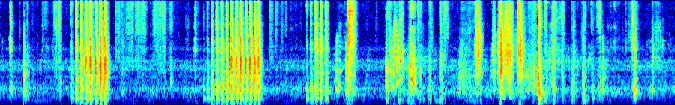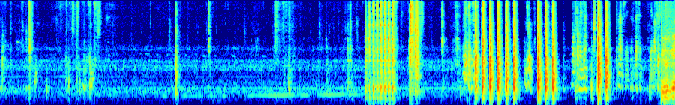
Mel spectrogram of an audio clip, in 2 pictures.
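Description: Wood glue squeezed from a Titebond squeeze bottle into dowel holes, spluttering out in several short buzzing squirts: twice near the start and a longer run near the end. Scattered light clicks and knocks between the squirts.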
